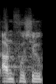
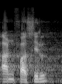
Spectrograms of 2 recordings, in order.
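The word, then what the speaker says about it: أنفَس: Di sini ditulis anfusil kutub. Kalau saya baca anfasil kutub karena maknanya kitab terbaik. Kalau kitab terbaik bacanya bukan anfus tapi apa? Anfas.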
